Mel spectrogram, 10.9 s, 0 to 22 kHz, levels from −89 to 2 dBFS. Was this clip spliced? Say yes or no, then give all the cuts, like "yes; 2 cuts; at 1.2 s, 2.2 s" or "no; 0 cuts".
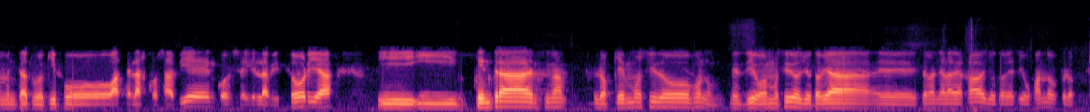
no; 0 cuts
